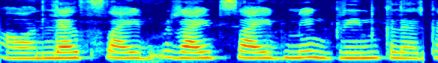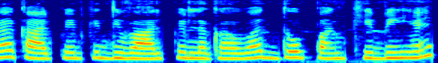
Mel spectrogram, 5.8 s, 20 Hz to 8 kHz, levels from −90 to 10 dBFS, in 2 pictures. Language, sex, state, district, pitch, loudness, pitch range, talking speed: Hindi, female, Bihar, West Champaran, 270 Hz, -18 LUFS, 260-280 Hz, 195 wpm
